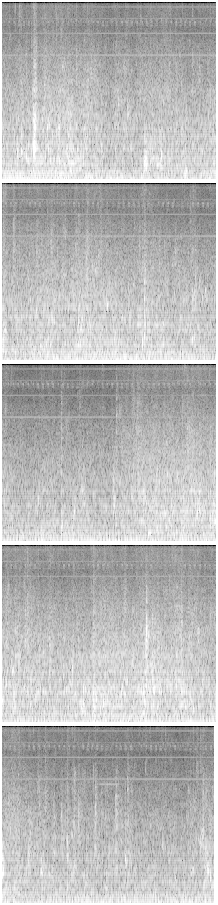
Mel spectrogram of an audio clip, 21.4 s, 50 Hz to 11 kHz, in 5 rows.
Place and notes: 永安漁港, Taoyuan City - Slip block and Waves
In the fishing port, Slip block, Waves, Zoom H2n MS+XY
